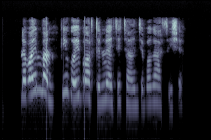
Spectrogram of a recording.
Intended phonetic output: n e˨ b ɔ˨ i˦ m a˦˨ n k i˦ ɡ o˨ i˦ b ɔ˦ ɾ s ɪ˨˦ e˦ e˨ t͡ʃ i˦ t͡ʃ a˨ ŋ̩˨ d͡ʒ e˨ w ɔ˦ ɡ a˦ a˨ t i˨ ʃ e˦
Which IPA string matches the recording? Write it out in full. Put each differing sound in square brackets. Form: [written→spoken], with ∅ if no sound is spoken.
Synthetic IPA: n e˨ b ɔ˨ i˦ m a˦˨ n k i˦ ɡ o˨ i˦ b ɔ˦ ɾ [s→t] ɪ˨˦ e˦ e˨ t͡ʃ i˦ t͡ʃ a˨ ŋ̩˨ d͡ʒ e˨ [w→b] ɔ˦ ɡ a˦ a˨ [t→s] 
